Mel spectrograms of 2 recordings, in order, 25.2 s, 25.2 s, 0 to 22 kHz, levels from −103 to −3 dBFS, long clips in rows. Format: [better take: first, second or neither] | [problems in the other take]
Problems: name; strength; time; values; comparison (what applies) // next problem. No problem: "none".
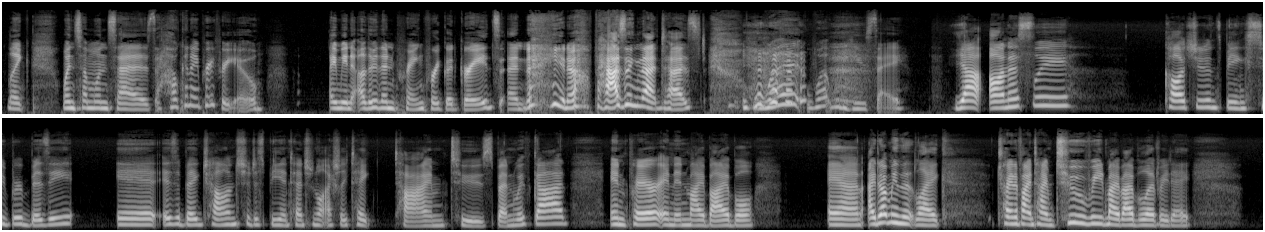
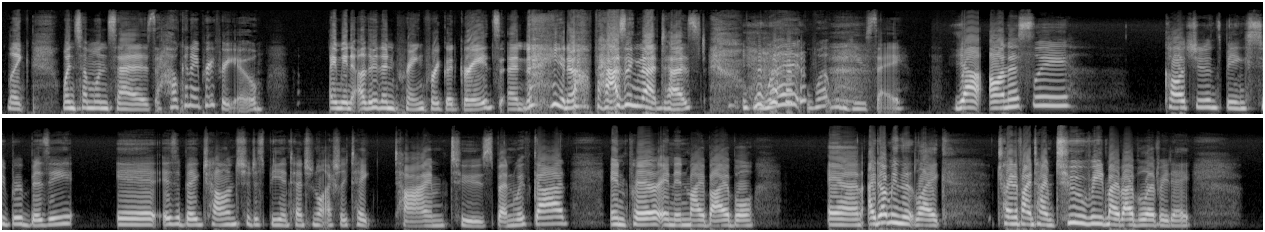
first | distortion; heavy; 8 dB below the speech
